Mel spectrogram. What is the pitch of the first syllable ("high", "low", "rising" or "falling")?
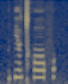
high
